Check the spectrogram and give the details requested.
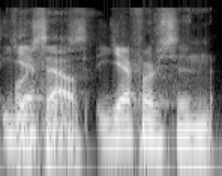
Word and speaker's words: Jefferson: It's not Jefferson. It's Jefferson. Even though there is a J right there. It's spelled with a J, but it's pronounced.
